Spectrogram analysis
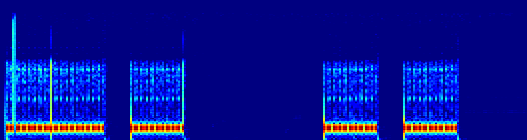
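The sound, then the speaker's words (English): A telephone ringing tone sounds in two double-burst rings, each pair of short, steady buzzing pulses separated by a pause, fairly loud with no one talking, during a phone call to a hairdresser. “I just called a random hairdresser”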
